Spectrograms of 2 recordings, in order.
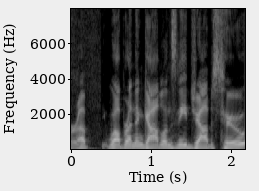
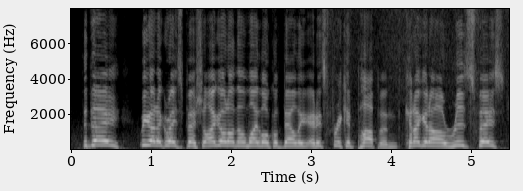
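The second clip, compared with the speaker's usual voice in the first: put-on very high, shrill elderly New Yorker voice; 9 semitones higher than usual. Doing a bit about a deli special: Rizzler as seventy-year-old New Yorker. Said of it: "Bit if the Rizzler was a seventy-year-old New Yorker".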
